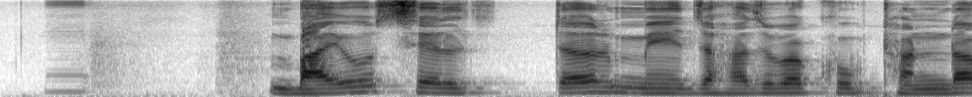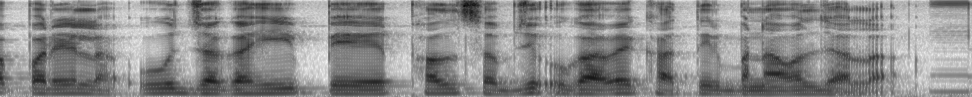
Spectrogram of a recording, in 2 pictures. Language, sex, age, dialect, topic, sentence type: Bhojpuri, male, 18-24, Northern, agriculture, statement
